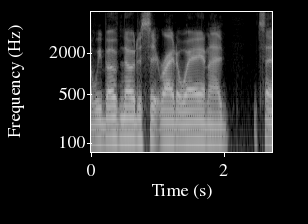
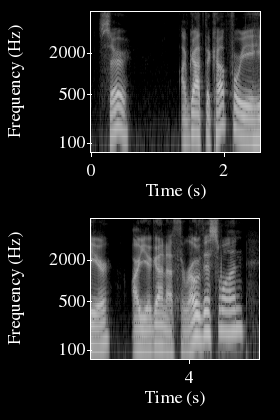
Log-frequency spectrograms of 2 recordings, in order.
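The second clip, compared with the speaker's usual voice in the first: put-on firm, no-nonsense, pretty stern, pointed tone; 4 semitones higher, 3 dB louder than usual. Retelling own reply to an angry customer at the counter: stern tone. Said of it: "pretty stern".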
